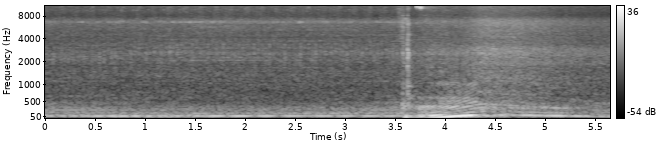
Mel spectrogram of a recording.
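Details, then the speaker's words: Futura 1.5 (1500 cc) car: steady idle then crisp blips that rise and fall with no delay or shake, unlike before; mechanic suspects a weak fuel pump may still need replacing with the filter. "si akselerasinya kalau dari gas-gasnya ini saat kita injak secara spontan ini udah normal Ya udah langsung udah langsung responsif tidak delay kayak sebelumnya ndak getar dulu baru ngegas gitu baru tinggi untuk gasnya nih ya nih"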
